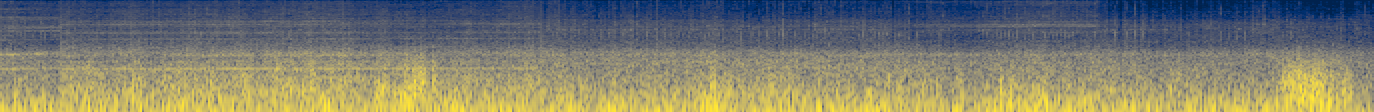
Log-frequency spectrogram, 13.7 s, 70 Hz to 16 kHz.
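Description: Heavy wind rushing over the microphone of an electric mini bike at speed, with the QS138 electric motor's steady whine audible for the first five seconds or so before it drops out as the bike slows.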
